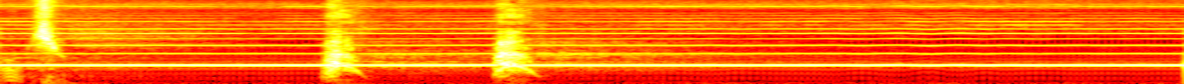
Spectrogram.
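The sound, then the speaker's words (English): A dog howls one long, steady, even-pitched note that holds for several seconds, punctuated early on by three short, sharp yelps. No one speaks. “Look at the dog.”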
